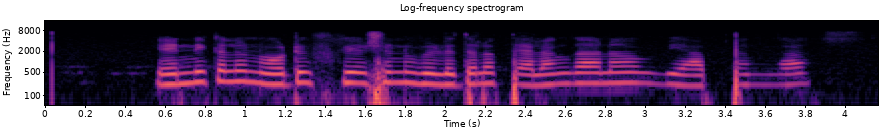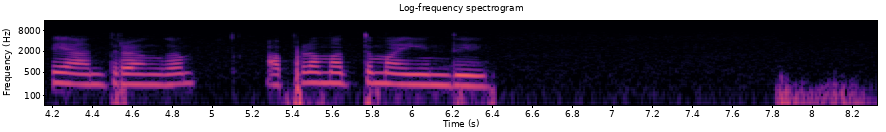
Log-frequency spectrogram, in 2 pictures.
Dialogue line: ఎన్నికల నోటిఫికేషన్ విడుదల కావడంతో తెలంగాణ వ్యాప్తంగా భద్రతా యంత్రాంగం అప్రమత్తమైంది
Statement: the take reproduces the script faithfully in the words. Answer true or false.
false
